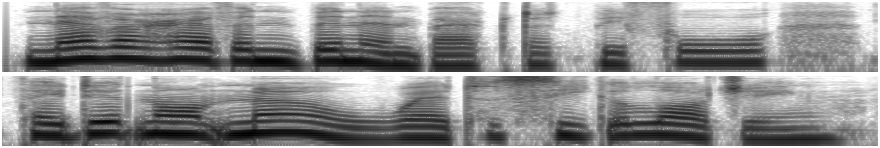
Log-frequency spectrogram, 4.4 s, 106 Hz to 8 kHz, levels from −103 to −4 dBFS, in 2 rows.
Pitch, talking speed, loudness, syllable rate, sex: 200 Hz, 205 wpm, -18 LUFS, 5.7 syllables/s, female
